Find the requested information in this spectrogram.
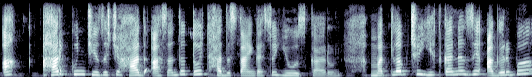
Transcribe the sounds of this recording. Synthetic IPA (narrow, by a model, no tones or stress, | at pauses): ɐhɐɾkunʲt͡ʃiːzɐst͡ʃʰihɐd̪aːsaːnt̪ɨt̪oːit̪ʰhɐd̪ɨst̪aːĩɡaːsujuːzkɐɾunmɐt̪lɐbt͡ʃʰijit̪ʰkanɐziʔɐɡɐɾbɨ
